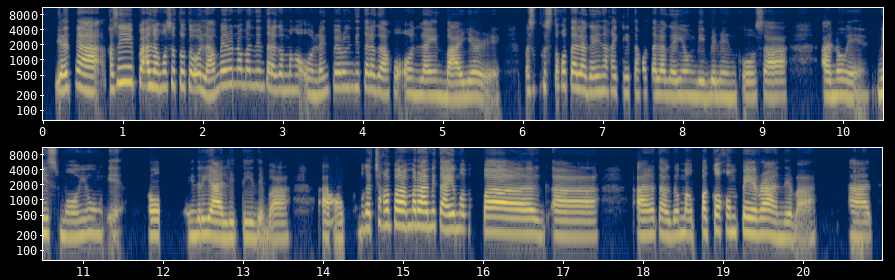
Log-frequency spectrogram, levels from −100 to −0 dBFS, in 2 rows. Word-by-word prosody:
'yon 260 +2 +3
nga 255 -6 +2
kasi 360 +5 0
pa 310 -3 +3
alam 295 -1 +1
mo 295 - -3
sa 310 - -4
totoo 290 -3 0
lang, 210 -3 -3
meron 320 +2 -1
naman 325 -1 -5
din 305 -1 -9
talagang 260 -3 -4
mga 260 -1 -7
online, 210 +3 -7
pero 285 +1 -3
hindi 285 0 -10
talaga 255 -5 -3
ako - - -7
online 200 -2 -4
buyer, 180 +1 -1 0.2
eh. - - -33 0.3
Mas 240 - -8
gusto 295 0 -9
ko 300 - -2
talaga 265 -4 0
'yong 240 +1 -4
nakikita 225 -2 -10
ko 220 - -9
talaga 205 -2 -3
'yong 200 0 -5
bibilhin 185 -1 -6
ko 185 -1 -7
sa 190 +1 -2 0.5
ano, 200 +1 -1
eh, 185 +2 -7 0.2
mismo 200 -3 -3
'yong, 210 0 -6
eh, - - -9 0.4
oh, 200 0 +4 0.4
in 195 - -3
reality, 185 -3 +2
'di - - -4
ba? 175 +1 -3 0.4
At 180 - +1 0.3
kumbaga 255 +5 -1
'tsaka 315 -3 +2
para 310 -2 +9
marami 300 -1 +7
tayong 265 -1 +4
mapag 220 -4 +6
ah, 190 -1 +1 0.5
ano 200 +1 +3
tawag 200 -3 -1
do'n? 205 +2 -2
Mapagco-compare-an, 225 -4 +1
'di 180 -1 -2
ba? - - -6 0.5
At 185 -1 0
215 Hz, 170 wpm, -23 LUFS, 195-265 Hz, 0.5 s, para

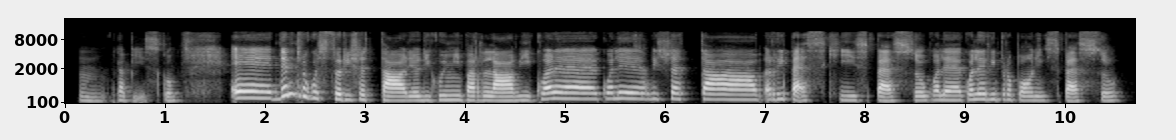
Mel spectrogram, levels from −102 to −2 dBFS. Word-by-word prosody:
Mh, 175 -2 -14
capisco. 185 -2 -12 0.5
E 305 -1 +5
dentro 415 0 +1
questo 285 -4 -3
ricettario, 210 -4 +1
di 195 0 -8
cui 215 +3 -7
mi 215 0 -5
parlavi, 195 -1 +2
quale 265 +1 +3
quale 275 -1 -1
ricetta 245 -3 +1
ripeschi 215 -4 -4
spesso? 195 0 -2
Quale 210 0 -1
quale 245 +2 -1
riproponi 220 -6 -6
spesso? 185 +1 -5
215 Hz, 105 wpm, -25 LUFS, 195-260 Hz, 0.5 s, E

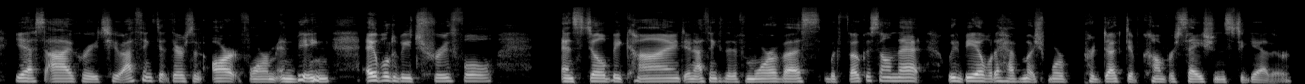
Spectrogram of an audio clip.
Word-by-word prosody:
Yes, 145 -3 +1
I 140 0 +4
agree 135 -3 -3
too. 120 - -4
I 145 - +1
think 170 -2 -6
that - - -5
there's 145 -1 -2
an 130 - -5
art 145 0 +4
form 125 0 -2
in 135 -1 +2
being 135 0 +3 0.3
able 180 +1 +7
to 170 - -2
be 150 0 +2
truthful 150 +1 -3 0.6
and 140 -1 +3
still 145 0 +1
be 145 +1 0
kind, 140 +1 +1
and 125 +1 -1
I 135 - +1
think 140 0 -3
that 130 -2 -2
if 125 0 -5
more 135 +2 +3
of 140 - -1
us 135 +1 +2
would 125 0 -6
focus 145 +8 -1
on 165 -1 +1
that, 160 -1 +2 0.2
we'd 160 -3 +2
be 160 +2 +6
able 150 -3 +3
to 155 - +1
have 135 -3 -3
much 140 0 -2
more 135 -3 -2
productive 135 0 -1
conversations 125 -2 -2
together. 65 - -6
140 Hz, 200 wpm, -24 LUFS, 130-150 Hz, 0.6 s, able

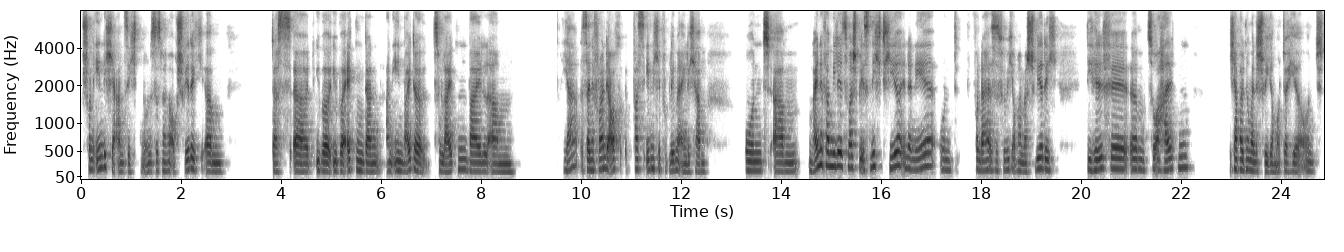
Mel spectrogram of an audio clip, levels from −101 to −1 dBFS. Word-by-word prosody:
schon 185 -1 0
ähnliche 205 +4 0
Ansichten 145 0 -5
und 145 - -7
es 150 +2 -1
ist 160 0 -1
manchmal 155 0 -3
auch - - -6
schwierig, 185 +3 0
ähm, 150 -1 -1 0.9
das, 150 -1 +1
äh, 145 -1 +3
über 155 -3 +3
über 155 -1 +2
Ecken 165 -1 +1
dann 145 -1 0
an 150 0 -5
ihn 160 -2 -1
weiterzuleiten, 160 0 0
weil, 150 -1 +1
ähm, 140 -1 -3 0.9
ja, 175 +7 -4
seine 170 -1 +2
Freunde 185 +2 +3
auch - - +1 0.2
fast 185 -1 -1
ähnliche 185 0 -2
Probleme 160 +1 -3
eigentlich 145 +1 -2
haben. 145 +1 -3 0.7
Und, 160 -1 +5
ähm, 150 0 -2 0.2
meine 210 - +3
Familie 235 -1 +4
zum 235 -3 0
Beispiel 210 -3 +3
ist 185 +4 +3
nicht 230 +1 0
hier 230 +4 +3
in - - -4
der 190 -2 +1
Nähe, 220 - -1
und 170 -1 -8 0.4
von 180 -3 -4
daher 165 +2 +1
ist 170 - -1
es 160 - -2
für 170 - -8
mich 180 +1 -4
auch - - -7
manchmal 150 -2 -3
schwierig, 180 +2 +1 0.6
die 175 - 0
Hilfe, 190 +1 +2
ähm, 180 -2 -1
zu - - +2
erhalten. 200 +4 -1 0.7
Ich - - -1
habe 180 0 +3
halt 175 0 +2
nur 175 - -2
meine 160 -1 +1
Schwiegermutter 150 0 -1
hier 150 -1 -3
und 155 0 -6
170 Hz, 155 wpm, -23 LUFS, 150-185 Hz, 0.9 s, Und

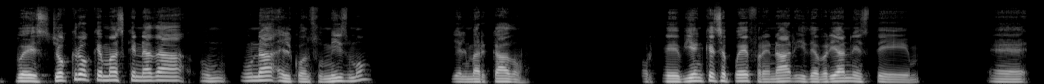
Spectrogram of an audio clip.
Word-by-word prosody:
pues 145 -3 +4
yo 180 0 +3
creo 230 -1 +3
que 205 - +1
más 195 0 +2
que 190 - -2
nada 180 -1 +1
un 145 -1 -7
una 180 +2 +1
el 140 -5 +1
consumismo 145 - -2 0.8
y 130 - -7
el 120 - -3
mercado. 125 -4 -1 1.1
Porque 135 -1 -1
bien 155 +3 +2
que 180 - +3
se 165 +1 +1
puede 155 0 +2
frenar 135 +1 -1
y 135 -2 -3
deberían 135 +4 +1
este, 120 -5 -4 0.8
eh, 120 -4 -5
145 Hz, 140 wpm, -22 LUFS, 130-170 Hz, 1.1 s, pues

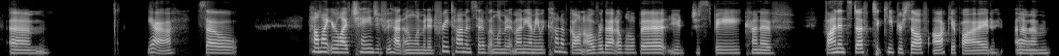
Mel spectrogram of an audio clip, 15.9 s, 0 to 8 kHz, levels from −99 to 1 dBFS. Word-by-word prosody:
um 160 - 0 1.5
Yeah, - - 0 0.4
so 170 -3 -3 1.1
How 225 -2 +1
might 235 -1 +5
your 205 0 +1
life 195 0 +5
change 205 -1 -1
if 190 - -11
you - - -6
had 165 -4 +2
unlimited 165 -1 -5
free 265 -2 -1
time 225 -2 -3
instead 205 -2 -6
of 190 - -15
unlimited 180 -1 -8
money? 185 0 +1
I - - +3
mean, 175 0 0
we've 175 0 -12
kind 240 -2 -10
of 215 - -14
gone 170 0 -5
over 170 +4 -7
that 180 -1 +3
a - - -3
little 180 -1 -17
bit. 180 0 +6
You'd 165 0 -8
just 180 - -10
be 170 0 +3
kind 170 -1 -3
of 165 -1 +1 0.8
finding 215 +1 +7
stuff 200 +1 +4
to - - -2
keep 205 -4 -5
yourself 175 -1 +1
occupied, 155 -1 +1 0.4
um, 165 0 -5
175 Hz, 155 wpm, -25 LUFS, 165-195 Hz, 1.5 s, finding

